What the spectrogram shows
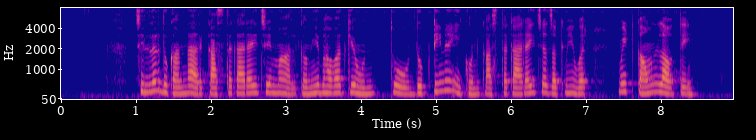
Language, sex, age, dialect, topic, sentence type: Marathi, female, 18-24, Varhadi, agriculture, question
